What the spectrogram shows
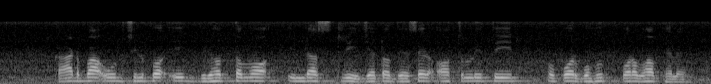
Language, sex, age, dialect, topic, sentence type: Bengali, male, 18-24, Jharkhandi, agriculture, statement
